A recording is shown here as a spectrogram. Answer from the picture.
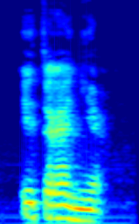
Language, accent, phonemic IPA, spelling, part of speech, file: French, Canada, /e.tʁɛɲ/, étreignent, verb, LL-Q150 (fra)-étreignent.wav
- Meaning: third-person plural present indicative/subjunctive of étreindre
